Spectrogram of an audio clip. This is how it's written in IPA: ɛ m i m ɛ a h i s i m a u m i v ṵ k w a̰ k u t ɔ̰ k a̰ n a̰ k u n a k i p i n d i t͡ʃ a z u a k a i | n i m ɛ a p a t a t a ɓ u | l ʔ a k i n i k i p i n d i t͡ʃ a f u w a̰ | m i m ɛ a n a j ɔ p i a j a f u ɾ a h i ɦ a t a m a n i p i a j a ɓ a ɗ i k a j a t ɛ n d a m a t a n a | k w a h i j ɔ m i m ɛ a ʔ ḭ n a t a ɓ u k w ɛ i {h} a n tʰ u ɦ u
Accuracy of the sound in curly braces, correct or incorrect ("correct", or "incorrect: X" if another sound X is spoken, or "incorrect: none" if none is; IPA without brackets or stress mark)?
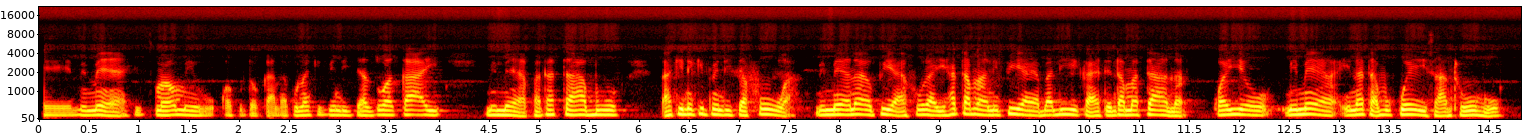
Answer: incorrect: s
